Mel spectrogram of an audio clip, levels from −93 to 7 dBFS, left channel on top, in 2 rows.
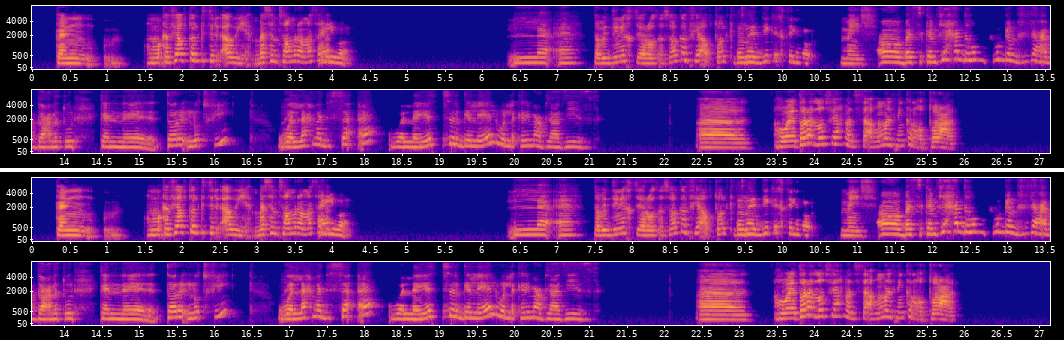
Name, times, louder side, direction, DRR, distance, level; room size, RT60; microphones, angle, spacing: voice 1, 0.3-1.2 1.5-4.0 7.5-9.4 10.8-11.2 16.9-17.1 18.6-18.7 22.4-23.1 23.5-25.9, right 1 dB, 5° right, 1.4 m, -22 dB
voice 2, 3.8-4.2 6.4-7.3 9.4-10.4 11.3-16.2 16.9-21.0, right 3 dB, 30° right, 0.7 m, -24 dB
6.2 x 3.2 x 5.2 m
head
